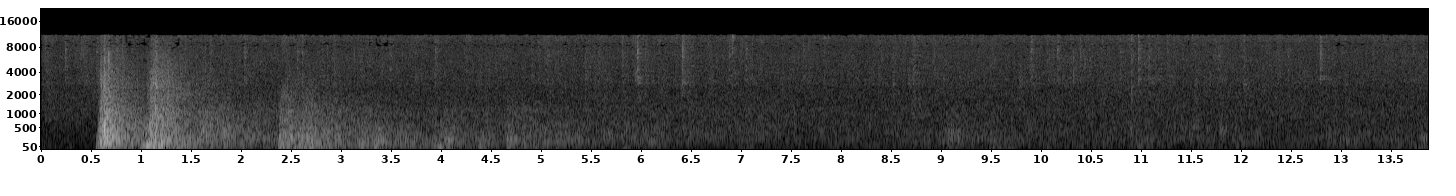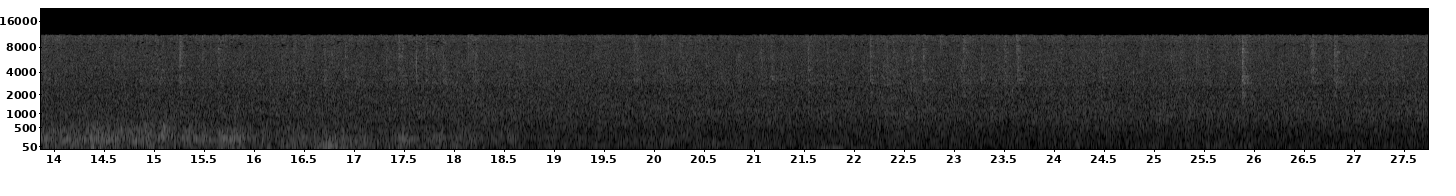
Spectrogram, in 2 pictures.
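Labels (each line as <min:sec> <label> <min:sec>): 0:00.4 A thunderstorm. 0:04.6
0:05.9 Rain drops fall with very quiet thunder in the background. 0:13.4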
